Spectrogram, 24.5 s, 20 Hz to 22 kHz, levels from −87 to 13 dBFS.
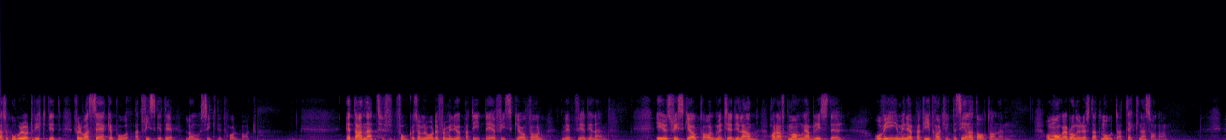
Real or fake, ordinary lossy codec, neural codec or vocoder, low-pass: fake; Opus, 64 kbps; codec, 24 kHz, 0.9 kbps, WavTokenizer, medium speech release version 1; 7.2 kHz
